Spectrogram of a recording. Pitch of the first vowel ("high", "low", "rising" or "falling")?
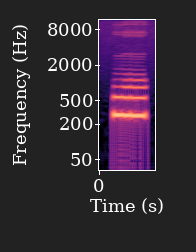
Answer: high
